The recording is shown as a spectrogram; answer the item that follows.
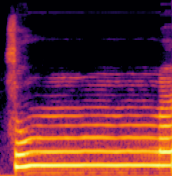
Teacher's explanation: Mim tasydid wajib berdengung.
